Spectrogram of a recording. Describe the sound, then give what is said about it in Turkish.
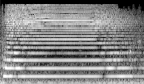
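Train horn blaring as a train departs, one loud, steady, chord-like blast held for nearly three seconds with no other sounds around it. “Tren kalkıyor, gitme.”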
